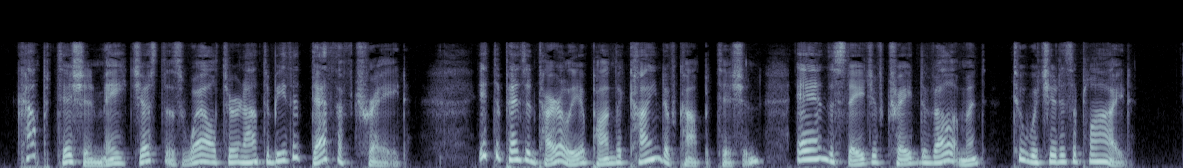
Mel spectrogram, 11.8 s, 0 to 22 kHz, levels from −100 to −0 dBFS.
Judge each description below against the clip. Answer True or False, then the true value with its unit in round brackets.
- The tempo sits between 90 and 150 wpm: False (160 wpm)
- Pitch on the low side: False (155 Hz)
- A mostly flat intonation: False (4.5 semitones)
